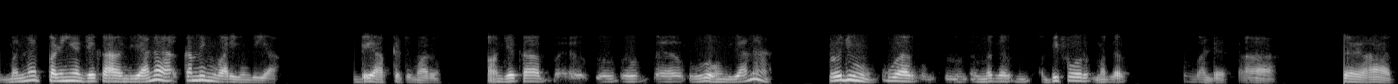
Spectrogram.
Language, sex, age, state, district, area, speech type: Sindhi, male, 60+, Delhi, South Delhi, rural, conversation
